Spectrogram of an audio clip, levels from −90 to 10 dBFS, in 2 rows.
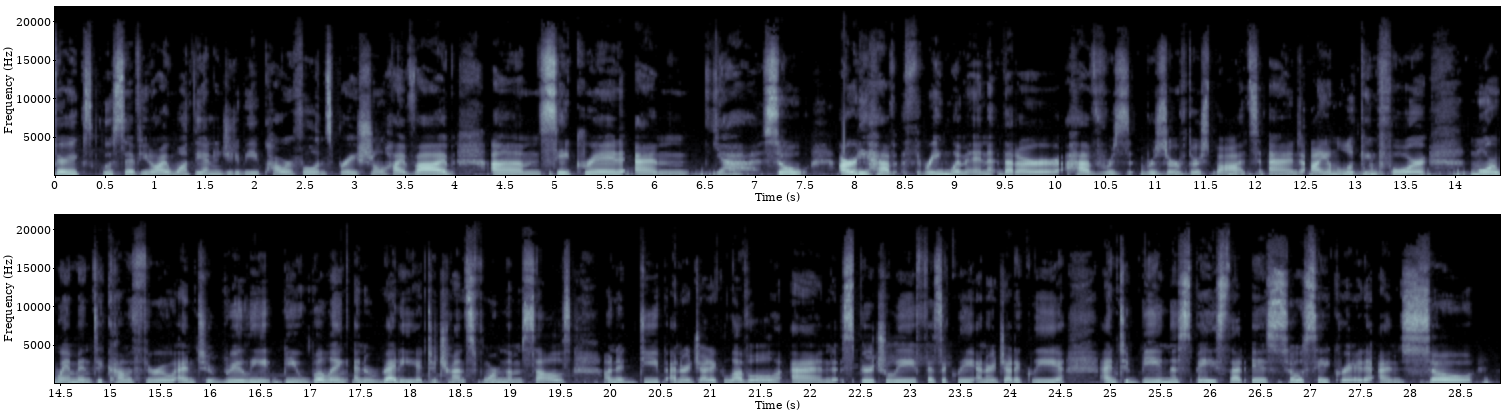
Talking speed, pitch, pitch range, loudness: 150 wpm, 190 Hz, 180-205 Hz, -24 LUFS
